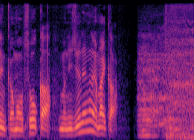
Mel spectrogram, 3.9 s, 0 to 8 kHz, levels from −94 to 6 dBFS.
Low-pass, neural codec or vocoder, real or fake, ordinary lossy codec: 7.2 kHz; codec, 16 kHz in and 24 kHz out, 2.2 kbps, FireRedTTS-2 codec; fake; none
